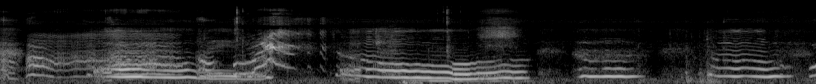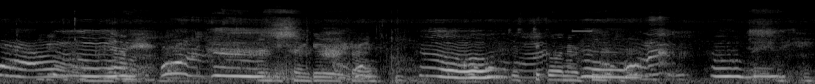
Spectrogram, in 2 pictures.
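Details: Newborn's cry just after an unmedicated natural hospital birth of a first baby: repeated wavering cries in short bursts with brief pauses, a strong healthy cry, with quiet voices in the room.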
